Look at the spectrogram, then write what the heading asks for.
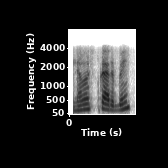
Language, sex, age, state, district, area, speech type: Gujarati, male, 18-30, Gujarat, Rajkot, urban, conversation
